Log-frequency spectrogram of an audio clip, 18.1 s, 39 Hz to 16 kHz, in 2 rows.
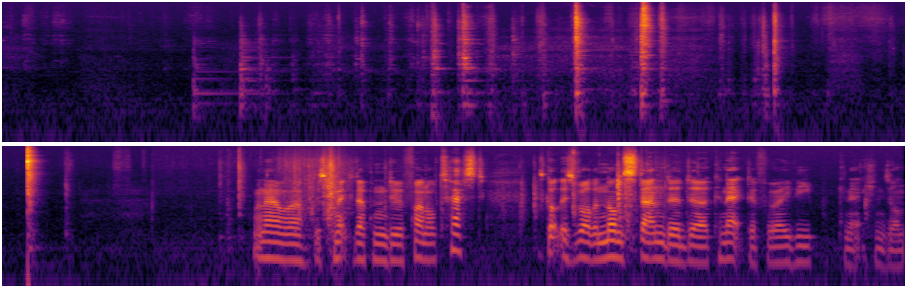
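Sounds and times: clicks and knocks of parts: 2.0 - 8.0.

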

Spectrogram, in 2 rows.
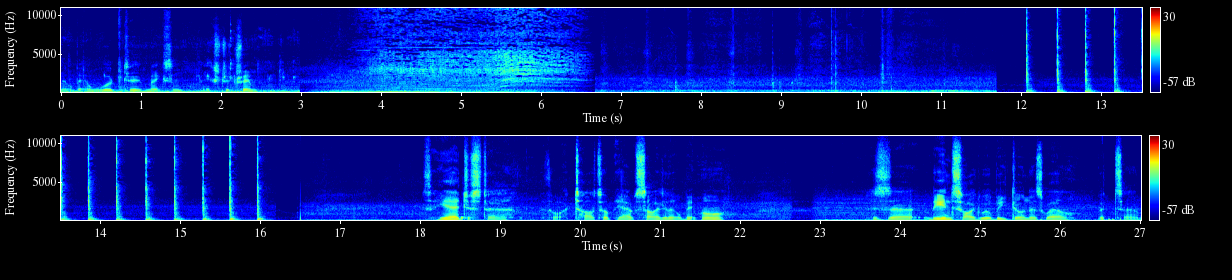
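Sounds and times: steady noise: 22.9 - 26.6.

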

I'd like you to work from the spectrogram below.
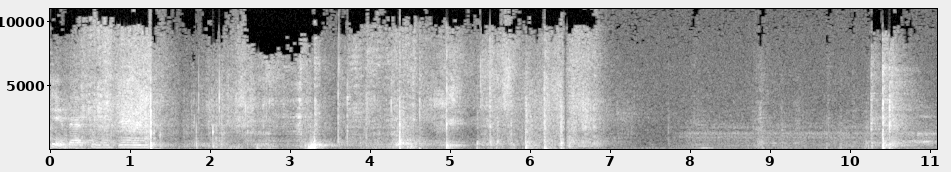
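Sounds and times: cardboard scraping and rustling: 0.3 - 7.0.

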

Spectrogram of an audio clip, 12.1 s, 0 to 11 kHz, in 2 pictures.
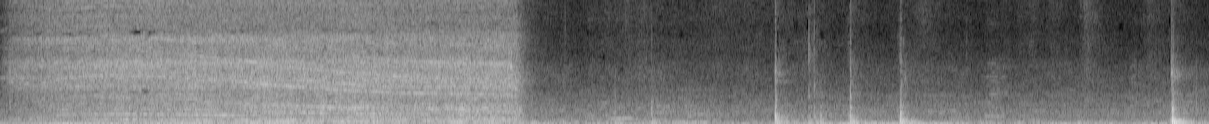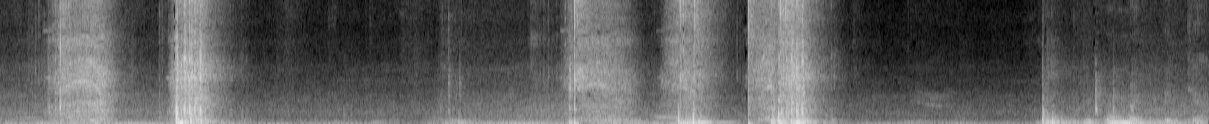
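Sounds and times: cordless drill driving screws: 0.0 - 2.7, 6.3 - 7.2, 8.8 - 10.2.

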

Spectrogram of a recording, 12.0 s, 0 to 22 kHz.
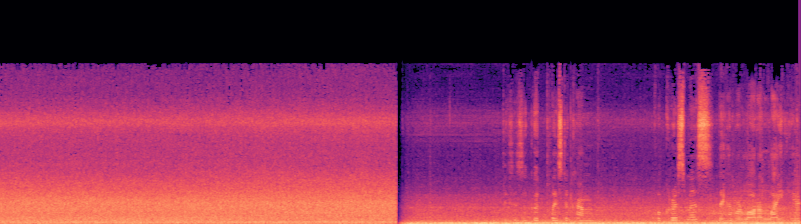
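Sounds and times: car rumbling: 6.0 - 12.0.

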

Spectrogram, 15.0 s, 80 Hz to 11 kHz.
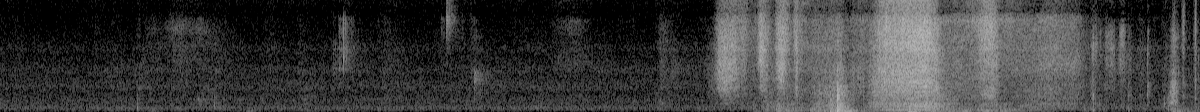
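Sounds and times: socked feet sliding on wood: 10.8 - 13.6.

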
